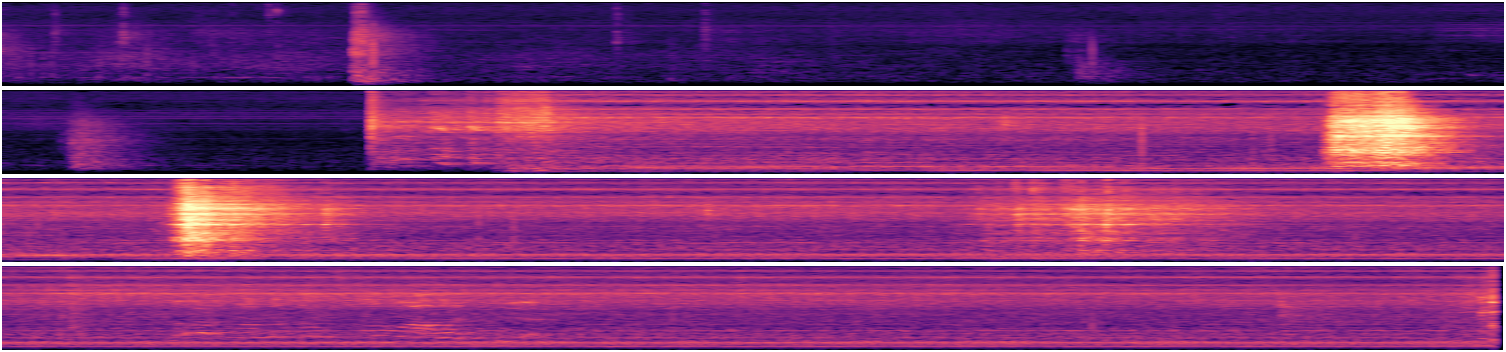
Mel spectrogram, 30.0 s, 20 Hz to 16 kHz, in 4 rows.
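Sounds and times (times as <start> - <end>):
car engine starting and idling: 9.4 - 30.0
loud short noise bursts: 14.2 - 15.2, 15.9 - 17.0, 19.9 - 21.4.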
